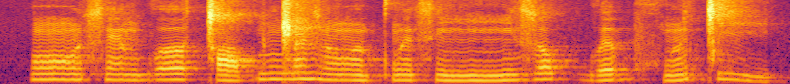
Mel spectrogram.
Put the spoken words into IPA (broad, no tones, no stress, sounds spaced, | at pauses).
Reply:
õː s ɛ̃ ɡʷ ʌː ǀ ɒ b ŋ͡ǁ ə̃ z õː ɐ̯ kʷʼ ɛ̃ s ĩː z ɔ b ɡʷ ɛ b xʷ ə̃ ǀ i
